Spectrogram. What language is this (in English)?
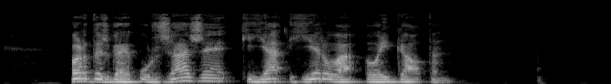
Mari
